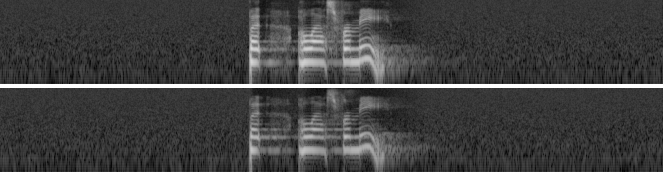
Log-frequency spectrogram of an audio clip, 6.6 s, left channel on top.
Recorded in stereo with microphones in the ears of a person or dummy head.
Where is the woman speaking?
35° left (ahead or behind), 0.5 m.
